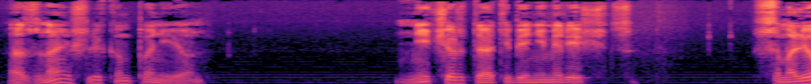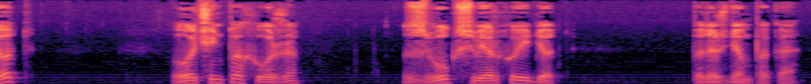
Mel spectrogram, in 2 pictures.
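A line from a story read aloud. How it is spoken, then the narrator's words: Quiet. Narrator (Russian): Мазур тихо ответил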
